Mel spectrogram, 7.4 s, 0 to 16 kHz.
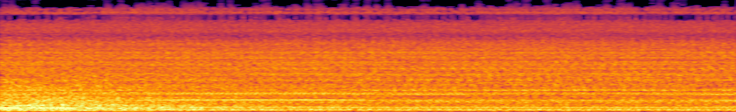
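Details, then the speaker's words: Toyota 1UR-FE V8 at steady idle with a fine, regular tapping about three per second over the low drone; the knock gets more distinct as the oil thins and oil pressure is said to drop at 1/4. Internal knock, cause unknown. "Стук еще сильнее. Ну еще отчетливее. То есть чем жиже масло, тем отчетливее стук."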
